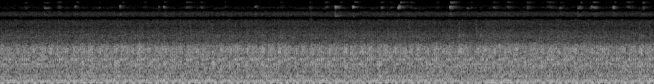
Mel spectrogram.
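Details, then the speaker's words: Ford 7.3 diesel first start after fitting a first-generation Banks turbo kit with a homemade intake hat: steady smooth idle clatter with no stumbling, no oil leaks seen; engine sounds healthy. "yeah i'm pretty happy with that sounds good i don't see any oil leaking"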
